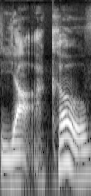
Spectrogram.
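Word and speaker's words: יעקב: By the way, that particular word is pronounced Yakov and is the name for Jacob in Hebrew.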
